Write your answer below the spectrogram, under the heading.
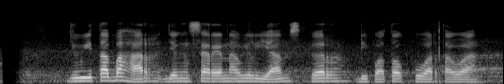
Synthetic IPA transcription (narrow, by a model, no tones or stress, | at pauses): d͡ʒuwit̪abaɦard͡ʒɨŋsɛɾɛnawiliamskɨrdipɔt̪ɔkuwart̪awan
